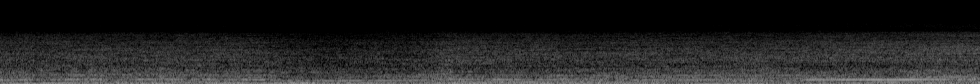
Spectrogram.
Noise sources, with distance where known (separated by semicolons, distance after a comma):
engine of unclear size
